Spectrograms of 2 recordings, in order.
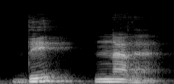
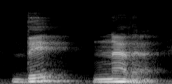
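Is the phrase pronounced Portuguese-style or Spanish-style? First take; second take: Spanish-style; Spanish-style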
